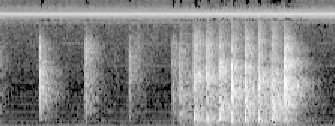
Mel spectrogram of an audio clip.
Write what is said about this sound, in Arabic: مساكين، إنه لا شك قد أرعبهم هذا الطرق في هذا الوقت.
